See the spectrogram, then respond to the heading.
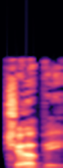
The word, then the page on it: chirpy: anglais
